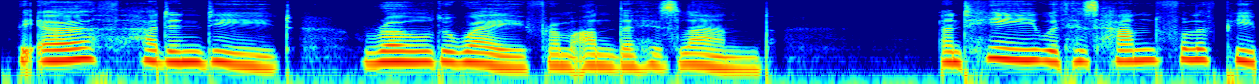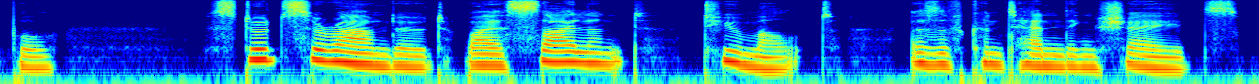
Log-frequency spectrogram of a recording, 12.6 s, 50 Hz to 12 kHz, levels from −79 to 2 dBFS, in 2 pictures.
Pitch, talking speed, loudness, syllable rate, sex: 190 Hz, 130 wpm, -17 LUFS, 4.0 syllables/s, female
